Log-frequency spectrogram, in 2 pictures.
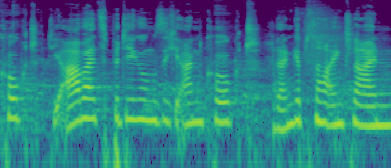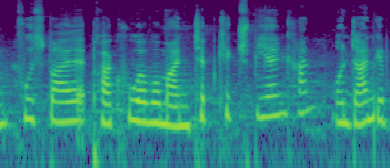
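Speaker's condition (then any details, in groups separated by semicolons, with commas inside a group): No condition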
